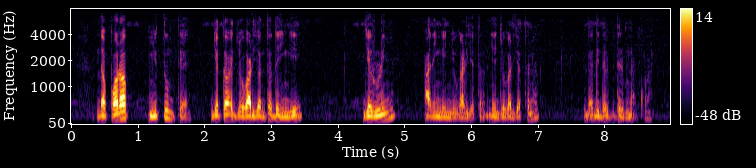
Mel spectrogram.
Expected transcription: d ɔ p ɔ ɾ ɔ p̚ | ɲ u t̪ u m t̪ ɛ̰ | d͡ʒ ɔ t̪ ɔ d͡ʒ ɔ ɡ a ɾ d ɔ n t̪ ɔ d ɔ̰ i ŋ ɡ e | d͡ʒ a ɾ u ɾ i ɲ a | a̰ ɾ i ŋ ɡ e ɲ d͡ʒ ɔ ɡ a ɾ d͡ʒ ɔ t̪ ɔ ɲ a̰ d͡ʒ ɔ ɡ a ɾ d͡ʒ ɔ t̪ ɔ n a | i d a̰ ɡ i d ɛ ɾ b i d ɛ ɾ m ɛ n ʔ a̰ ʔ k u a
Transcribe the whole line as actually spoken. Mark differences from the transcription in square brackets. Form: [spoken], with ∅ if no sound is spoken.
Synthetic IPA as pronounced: d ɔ p ɔ ɾ ɔ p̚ | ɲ u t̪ u m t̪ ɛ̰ | d͡ʒ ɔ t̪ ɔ d͡ʒ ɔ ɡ a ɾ [d͡ʒ] ɔ n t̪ ɔ d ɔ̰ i ŋ ɡ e | d͡ʒ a ɾ u ɾ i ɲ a | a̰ ɾ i ŋ ɡ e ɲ d͡ʒ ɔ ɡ a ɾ d͡ʒ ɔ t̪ ɔ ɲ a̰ d͡ʒ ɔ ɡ a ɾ d͡ʒ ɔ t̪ ɔ n a | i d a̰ ɡ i d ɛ ɾ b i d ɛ ɾ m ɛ n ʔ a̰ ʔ k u a

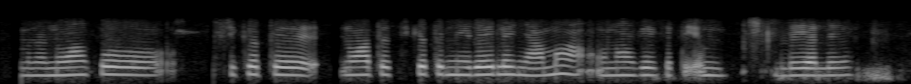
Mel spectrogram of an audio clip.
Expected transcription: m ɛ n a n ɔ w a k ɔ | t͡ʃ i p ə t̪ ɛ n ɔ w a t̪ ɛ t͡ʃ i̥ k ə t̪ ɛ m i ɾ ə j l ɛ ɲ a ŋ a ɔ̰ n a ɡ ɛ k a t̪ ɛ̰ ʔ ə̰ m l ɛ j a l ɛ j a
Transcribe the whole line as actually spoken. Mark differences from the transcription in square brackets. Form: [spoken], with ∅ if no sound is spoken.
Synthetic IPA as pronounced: m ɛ n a n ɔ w a k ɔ | t͡ʃ i [k] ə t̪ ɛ n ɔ w a t̪ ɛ t͡ʃ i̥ k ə t̪ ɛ [n] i ɾ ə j l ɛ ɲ a [m] a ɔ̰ n a ɡ ɛ k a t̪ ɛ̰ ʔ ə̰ m l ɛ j a l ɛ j a

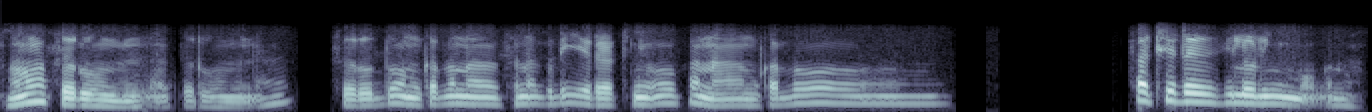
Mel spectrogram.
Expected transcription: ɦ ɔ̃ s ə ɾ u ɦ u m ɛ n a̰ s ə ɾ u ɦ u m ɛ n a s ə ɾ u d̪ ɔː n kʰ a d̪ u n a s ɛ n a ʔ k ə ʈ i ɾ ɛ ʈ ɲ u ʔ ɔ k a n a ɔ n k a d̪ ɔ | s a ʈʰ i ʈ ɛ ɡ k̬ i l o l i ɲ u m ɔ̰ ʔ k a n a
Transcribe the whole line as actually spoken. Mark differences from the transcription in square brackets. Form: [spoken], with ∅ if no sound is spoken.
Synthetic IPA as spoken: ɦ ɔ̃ s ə ɾ u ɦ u m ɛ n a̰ s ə ɾ u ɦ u m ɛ n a s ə ɾ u d̪ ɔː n [k] a d̪ [ɔ] n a s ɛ n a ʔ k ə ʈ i ɾ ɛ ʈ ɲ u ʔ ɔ k a n a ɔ n k a d̪ ɔ | s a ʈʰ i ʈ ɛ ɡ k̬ i l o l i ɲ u m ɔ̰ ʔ k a n a

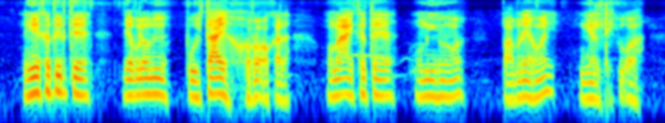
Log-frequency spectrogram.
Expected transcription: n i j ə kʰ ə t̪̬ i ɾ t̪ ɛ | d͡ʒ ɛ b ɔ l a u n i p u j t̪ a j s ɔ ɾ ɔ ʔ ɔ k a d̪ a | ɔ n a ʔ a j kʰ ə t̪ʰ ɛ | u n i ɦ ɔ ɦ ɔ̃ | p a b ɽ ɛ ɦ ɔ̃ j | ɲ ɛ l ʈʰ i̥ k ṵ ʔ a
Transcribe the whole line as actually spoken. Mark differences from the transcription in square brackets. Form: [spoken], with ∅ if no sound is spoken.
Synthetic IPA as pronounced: n i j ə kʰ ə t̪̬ i ɾ t̪ ɛ | d͡ʒ ɛ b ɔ l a u n i p u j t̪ a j [h] ɔ ɾ ɔ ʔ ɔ k a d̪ a | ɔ n a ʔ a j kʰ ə [t̪] ɛ | u n i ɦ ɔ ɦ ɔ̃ | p a b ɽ ɛ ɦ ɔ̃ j | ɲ ɛ l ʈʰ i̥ k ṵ ʔ a

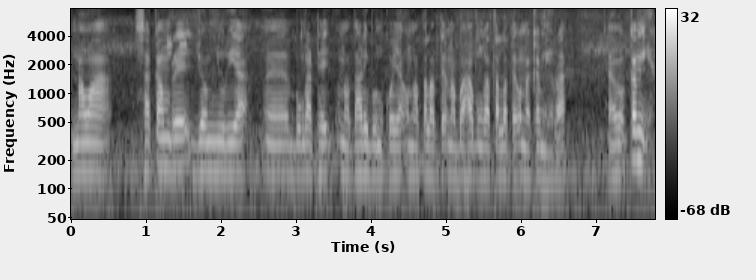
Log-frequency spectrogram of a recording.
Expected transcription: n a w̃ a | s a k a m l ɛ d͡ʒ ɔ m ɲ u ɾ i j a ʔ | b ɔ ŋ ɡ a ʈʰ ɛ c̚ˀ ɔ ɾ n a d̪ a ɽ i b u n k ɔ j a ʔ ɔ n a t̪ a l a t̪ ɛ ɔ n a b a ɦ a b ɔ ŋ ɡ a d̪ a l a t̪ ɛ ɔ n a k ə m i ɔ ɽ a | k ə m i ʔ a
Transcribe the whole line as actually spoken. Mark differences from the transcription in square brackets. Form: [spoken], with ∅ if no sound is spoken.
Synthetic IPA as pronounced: n a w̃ a | s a k a m [ɾ] ɛ d͡ʒ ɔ m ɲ u ɾ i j a ʔ | b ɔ ŋ ɡ a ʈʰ ɛ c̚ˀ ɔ [∅] n a d̪ a ɽ i b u n k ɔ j a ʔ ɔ n a t̪ a l a t̪ ɛ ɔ n a b a ɦ a b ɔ ŋ ɡ a [t̪] a l a t̪ ɛ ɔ n a k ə m i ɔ [ɾ] a | k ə m i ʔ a

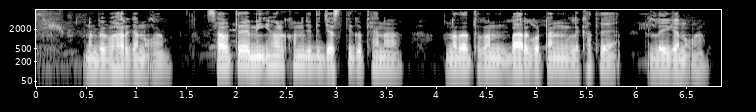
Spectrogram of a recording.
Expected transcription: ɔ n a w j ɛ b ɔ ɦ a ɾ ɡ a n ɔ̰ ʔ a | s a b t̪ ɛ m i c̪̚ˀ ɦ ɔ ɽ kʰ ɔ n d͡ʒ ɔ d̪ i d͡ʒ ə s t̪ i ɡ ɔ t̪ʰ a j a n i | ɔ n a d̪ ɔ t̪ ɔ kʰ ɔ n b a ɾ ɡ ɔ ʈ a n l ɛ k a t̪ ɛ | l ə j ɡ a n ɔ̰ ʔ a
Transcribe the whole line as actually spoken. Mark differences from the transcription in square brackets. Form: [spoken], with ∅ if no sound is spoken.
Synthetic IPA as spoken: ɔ n a [b] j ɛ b ɔ ɦ a ɾ ɡ a n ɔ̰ ʔ a | s a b t̪ ɛ m i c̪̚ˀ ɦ ɔ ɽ kʰ ɔ n d͡ʒ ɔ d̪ i d͡ʒ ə s t̪ i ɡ ɔ t̪ʰ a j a n [a] | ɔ n a d̪ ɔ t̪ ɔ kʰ ɔ n b a ɾ ɡ ɔ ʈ a [ŋ] l ɛ [kʰ] a t̪ ɛ | l ə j ɡ a n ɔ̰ ʔ a

